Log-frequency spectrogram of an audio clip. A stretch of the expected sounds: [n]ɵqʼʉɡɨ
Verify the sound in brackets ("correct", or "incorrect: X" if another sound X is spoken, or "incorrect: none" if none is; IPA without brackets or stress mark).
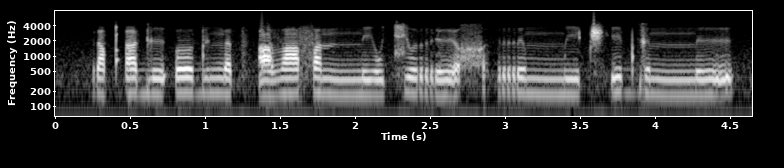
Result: incorrect: ɾ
